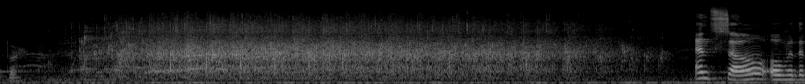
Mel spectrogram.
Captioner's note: applause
